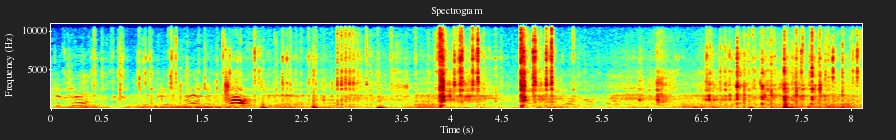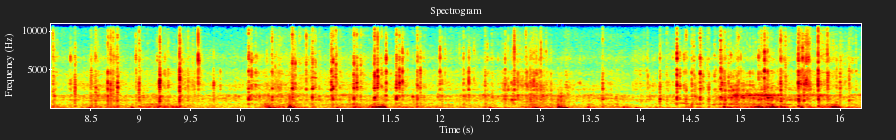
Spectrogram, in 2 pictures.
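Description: Paintball field sounds over wind noise: distant players shouting, and scattered sharp pops of paintball markers firing and balls striking, the loudest two about four and five seconds in.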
